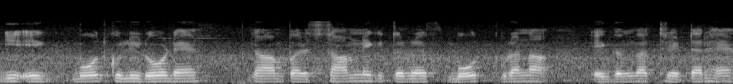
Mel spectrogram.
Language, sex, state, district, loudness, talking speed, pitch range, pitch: Hindi, male, Rajasthan, Bikaner, -15 LUFS, 140 wpm, 130-140 Hz, 135 Hz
